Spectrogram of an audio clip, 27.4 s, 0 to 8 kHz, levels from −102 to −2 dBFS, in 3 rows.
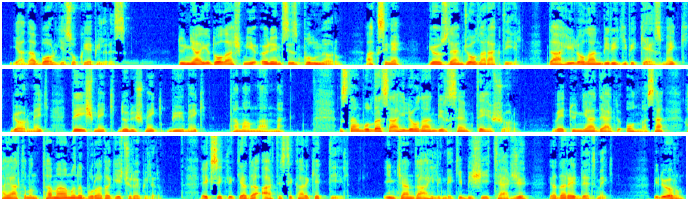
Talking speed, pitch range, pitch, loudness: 110 wpm, 85-110 Hz, 95 Hz, -24 LUFS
